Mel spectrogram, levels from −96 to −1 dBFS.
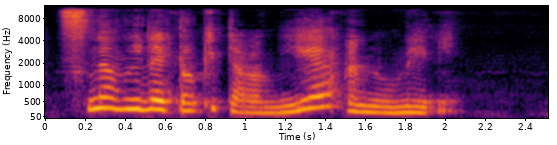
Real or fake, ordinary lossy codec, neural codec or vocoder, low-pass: fake; AAC, 48 kbps; codec, 44.1 kHz, 1.7 kbps, Pupu-Codec; 10.8 kHz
